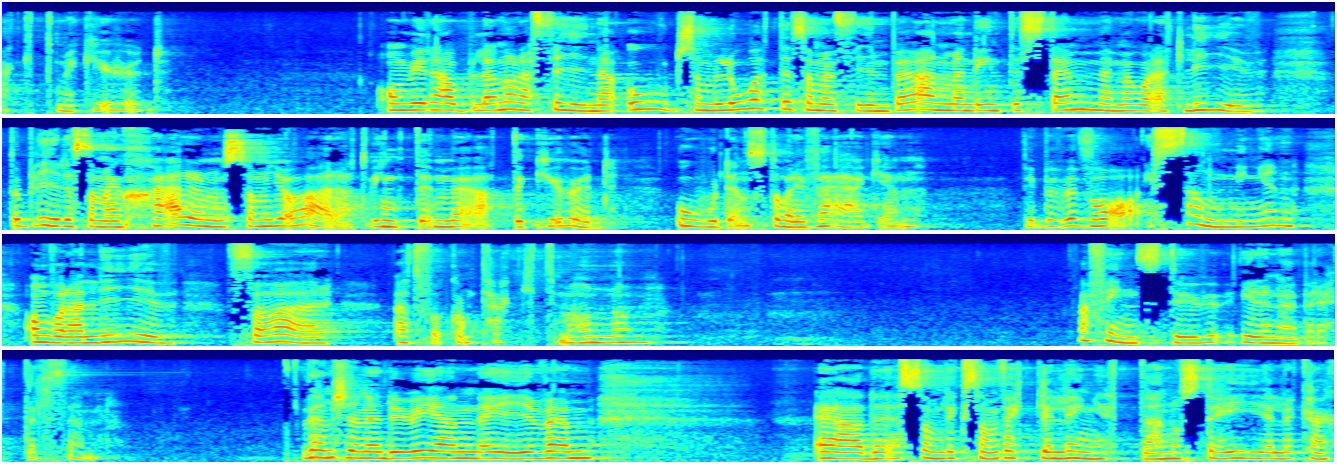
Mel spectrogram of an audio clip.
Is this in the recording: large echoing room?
yes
